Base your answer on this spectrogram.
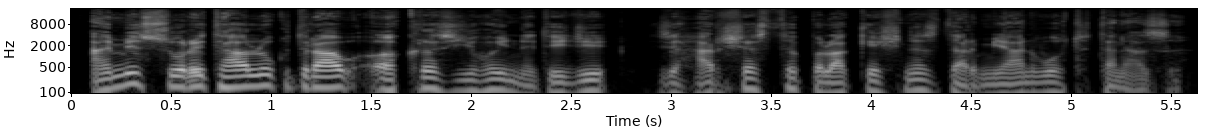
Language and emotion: Kashmiri, neutral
